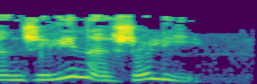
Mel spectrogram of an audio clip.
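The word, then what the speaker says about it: Jolie: Анджелина Джоли, которую все называют Анджелина Джоли, делаю ударение вот так, хотя надо говорить Анджелина Джоли. Потому что ударение должно... – В Википедии Джоли написано. – А потому ударение. Что когда родилась Анджелина Джоли, ее родители заметили, что девочка очень симпатичная, и называли ее Жоли, симпатичная, милая. И поэтому она Анджелина Жоли.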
